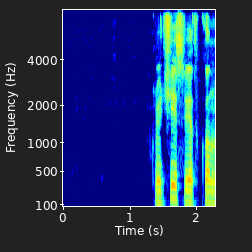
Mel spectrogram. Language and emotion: Russian, neutral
